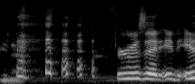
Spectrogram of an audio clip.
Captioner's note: laughing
